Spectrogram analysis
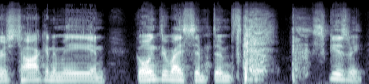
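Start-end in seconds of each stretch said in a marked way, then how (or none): none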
